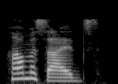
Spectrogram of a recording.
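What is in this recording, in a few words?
"homicides", British English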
